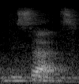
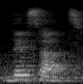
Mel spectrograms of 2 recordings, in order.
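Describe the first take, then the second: First: The stress is on the second syllable. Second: The stress is on the first syllable. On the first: It is used as a verb. "is different from the verb desert" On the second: It is used as a noun. "The pronunciation of noun desert"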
